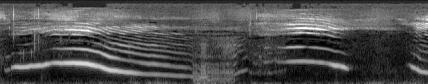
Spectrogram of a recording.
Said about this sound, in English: Ninja yawn.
